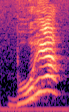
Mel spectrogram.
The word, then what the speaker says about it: woher: Same with the pronunciation here. You don't say, Woher kommst du?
